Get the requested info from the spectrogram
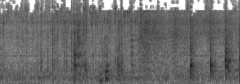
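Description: Noodles sizzling in hot oil in a frying pan while being stirred and tossed with a slotted spoon. The sizzle grows louder a second or so in, and there are a few sharp knocks of the spoon against the pan near the end.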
